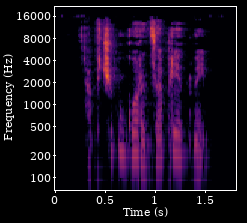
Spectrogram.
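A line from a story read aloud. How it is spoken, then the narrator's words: Whispering in ear. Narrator (Russian): зашептала на ухо Лео я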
